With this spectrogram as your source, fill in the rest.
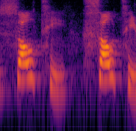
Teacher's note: Really, that A, we pronounce it as if it were an O.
